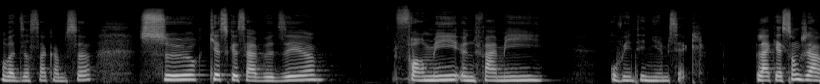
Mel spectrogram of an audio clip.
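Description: No technical faults can be heard anywhere in the speech. There is no moment in the recording where anything goes wrong.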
